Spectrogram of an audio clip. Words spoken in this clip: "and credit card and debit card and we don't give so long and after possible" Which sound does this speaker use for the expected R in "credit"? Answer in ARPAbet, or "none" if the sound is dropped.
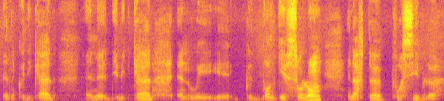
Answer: none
